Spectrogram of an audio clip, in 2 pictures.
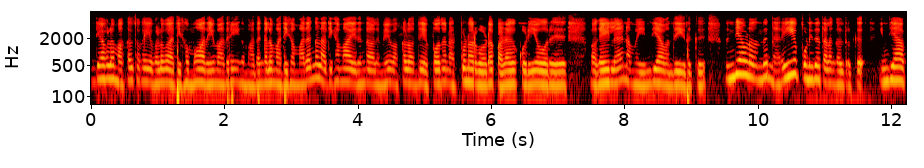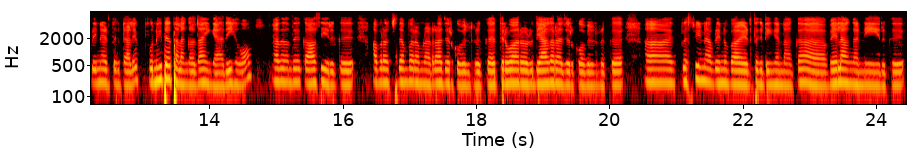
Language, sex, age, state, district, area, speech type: Tamil, female, 18-30, Tamil Nadu, Tiruvarur, rural, spontaneous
